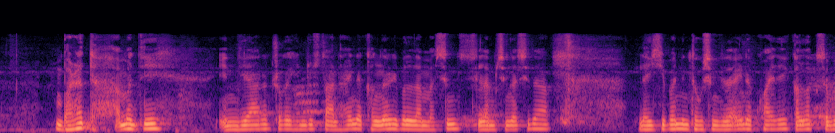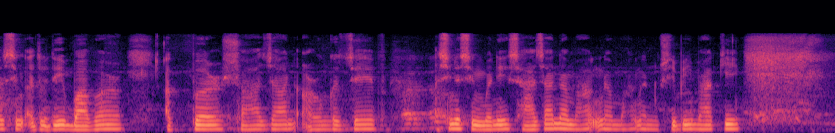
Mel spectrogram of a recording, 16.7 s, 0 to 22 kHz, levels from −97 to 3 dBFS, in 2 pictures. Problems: background sounds at intervals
